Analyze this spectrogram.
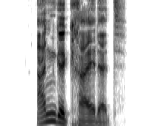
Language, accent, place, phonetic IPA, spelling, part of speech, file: German, Germany, Berlin, [ˈanɡəˌkʁaɪ̯dət], angekreidet, verb, De-angekreidet.ogg
- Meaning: past participle of ankreiden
